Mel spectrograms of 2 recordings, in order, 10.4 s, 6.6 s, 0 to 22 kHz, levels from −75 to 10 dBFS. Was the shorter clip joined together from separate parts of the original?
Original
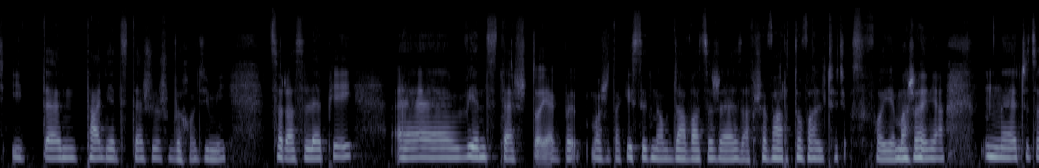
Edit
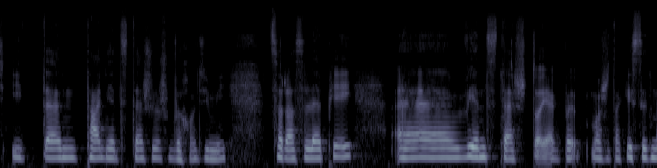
no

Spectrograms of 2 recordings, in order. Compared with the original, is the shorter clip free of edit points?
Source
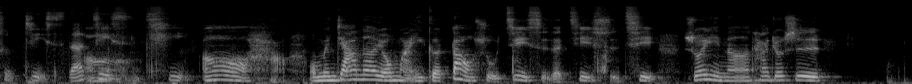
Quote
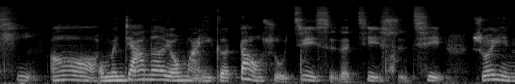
no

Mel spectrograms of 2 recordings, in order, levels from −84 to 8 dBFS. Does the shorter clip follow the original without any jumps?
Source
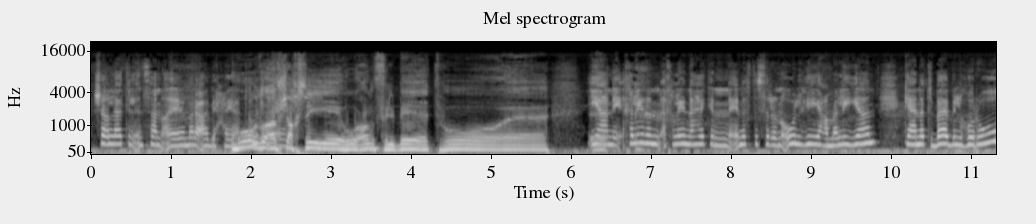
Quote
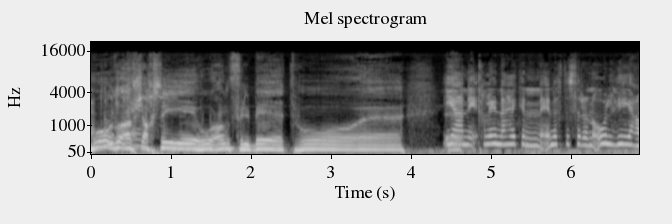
no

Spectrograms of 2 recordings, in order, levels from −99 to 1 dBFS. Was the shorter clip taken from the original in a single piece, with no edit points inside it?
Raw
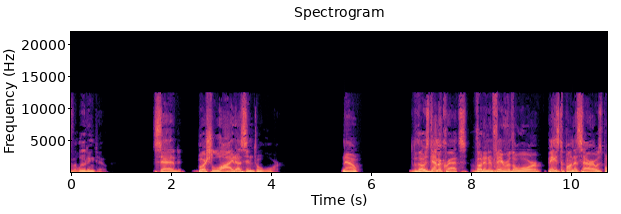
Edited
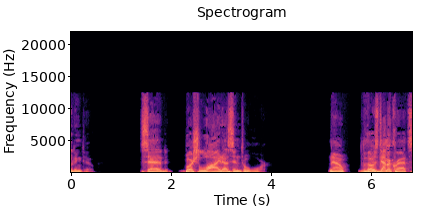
no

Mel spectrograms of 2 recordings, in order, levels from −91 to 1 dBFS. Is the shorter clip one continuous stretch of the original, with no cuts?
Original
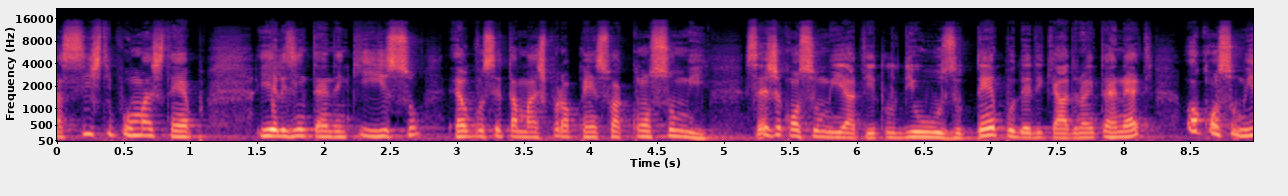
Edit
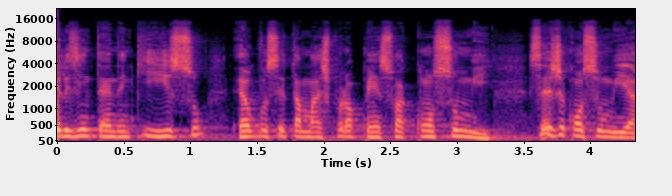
yes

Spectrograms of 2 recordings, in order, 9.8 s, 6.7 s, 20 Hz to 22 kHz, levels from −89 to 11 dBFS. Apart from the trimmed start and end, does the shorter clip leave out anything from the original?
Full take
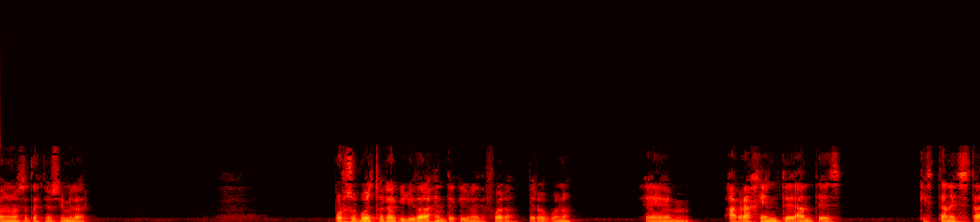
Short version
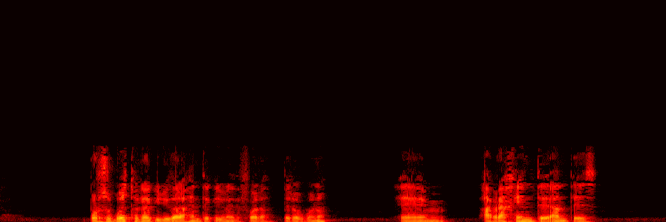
no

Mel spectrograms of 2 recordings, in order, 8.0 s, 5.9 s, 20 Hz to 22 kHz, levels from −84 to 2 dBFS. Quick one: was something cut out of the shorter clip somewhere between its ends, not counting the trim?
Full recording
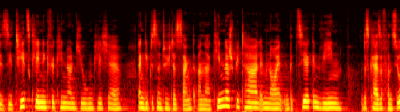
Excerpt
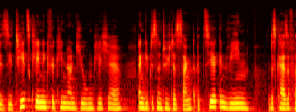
yes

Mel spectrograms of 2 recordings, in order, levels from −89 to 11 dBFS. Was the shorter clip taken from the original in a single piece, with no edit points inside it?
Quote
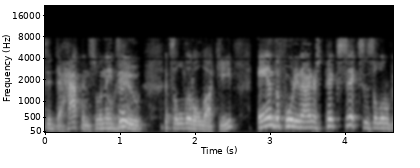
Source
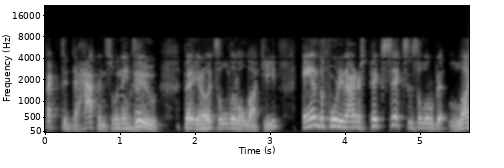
no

